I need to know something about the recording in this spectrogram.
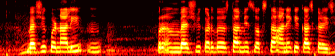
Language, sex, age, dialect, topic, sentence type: Magahi, male, 18-24, Western, banking, statement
